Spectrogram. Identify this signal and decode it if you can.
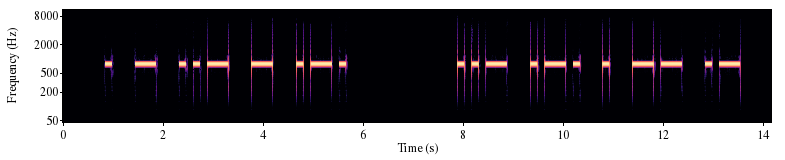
Morse code, heard as a keyed tone, about 8 wpm, 800 Hz. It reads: ETUTR UREMA
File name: LEZIONI / 3 MWRO / 3 MWR 8wpm 2444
